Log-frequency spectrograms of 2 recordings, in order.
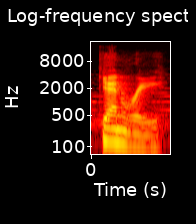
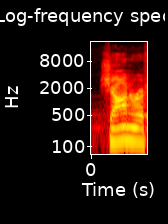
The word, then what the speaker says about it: genre: He just pronounced genre as Genry, and I'm glad there's an option here to correct him, because I'm going to do that. Genre, Felix, it's pronounced genre.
